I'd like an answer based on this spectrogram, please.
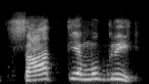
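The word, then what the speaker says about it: सात्यमुग्रि: मुग्री एक शाखा है ध्यान से इसका उच्चारण सुन लीजिए सात्य मुग्री और एक है राणायनीय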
